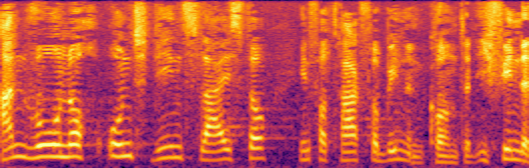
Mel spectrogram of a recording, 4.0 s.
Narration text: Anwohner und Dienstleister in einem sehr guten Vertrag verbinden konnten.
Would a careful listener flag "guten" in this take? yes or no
yes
